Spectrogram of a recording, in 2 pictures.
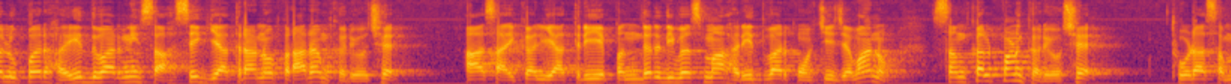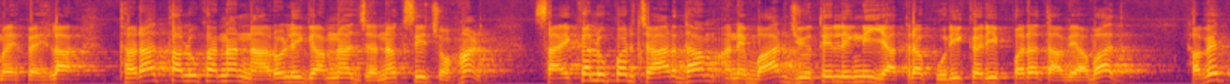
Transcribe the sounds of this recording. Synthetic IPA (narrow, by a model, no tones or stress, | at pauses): əlupəɾɦəɾid̪ʋaɾnisaɦsikjat̪ɾanopɾaɾəmbʱkəɾjot͡ʃʰe | asajkəljat̪ɾiepənd̪əɾd̪iʋəsmãɦəɾid̪ʋaɾpɔɦɔ̃t͡ʃid͡ʒəʋanõ̰ | səŋkəlpəɳkəɾjot͡ʃʰe | t̪ʰoɽasəməjpəɦɛlat̪ʰəɾatt̪ːalukananaɾoliɡamnad͡ʒənəksit͡ʃɔɦaɳ | sajkəlupəɾt͡ʃaɾd̪ʱamə̰nebaɾd͡ʒjut̪elĩŋɡnijat̪ɾapuɾikəɾipəɾət̪aʋjabad̪ | həʋe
